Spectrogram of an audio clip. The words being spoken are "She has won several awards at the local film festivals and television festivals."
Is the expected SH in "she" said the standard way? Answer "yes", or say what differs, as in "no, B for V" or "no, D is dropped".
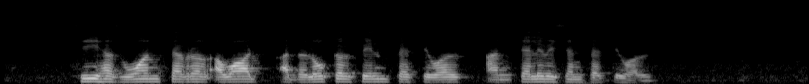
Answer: yes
